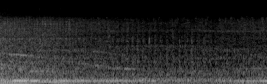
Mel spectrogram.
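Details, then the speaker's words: 1981 Ford Fiesta Mk1, 1.1L X-Flow engine, after replacing the rattling water pump and fuel pump gasket: smooth, steady idle with even low rumble, no rattle or knock, super quiet, no leaks; normal healthy idle. "Okay then, sports fans, she is running beautiful. Listen to that. Super duper quiet."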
